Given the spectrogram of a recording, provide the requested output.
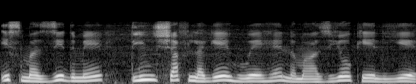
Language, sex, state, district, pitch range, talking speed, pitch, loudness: Hindi, male, Jharkhand, Ranchi, 140-195 Hz, 160 wpm, 165 Hz, -13 LUFS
